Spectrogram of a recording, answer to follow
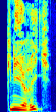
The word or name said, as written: gnieri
